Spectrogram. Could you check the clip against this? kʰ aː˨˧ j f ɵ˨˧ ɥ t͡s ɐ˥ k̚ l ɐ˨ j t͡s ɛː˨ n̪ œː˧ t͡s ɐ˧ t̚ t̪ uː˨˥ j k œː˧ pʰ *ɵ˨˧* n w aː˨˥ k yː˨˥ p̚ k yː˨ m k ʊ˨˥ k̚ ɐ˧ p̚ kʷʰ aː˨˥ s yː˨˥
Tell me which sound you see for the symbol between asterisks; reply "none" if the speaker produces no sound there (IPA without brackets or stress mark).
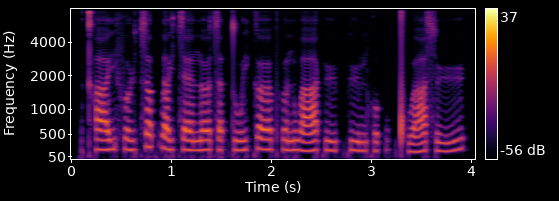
ɵ˨˧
